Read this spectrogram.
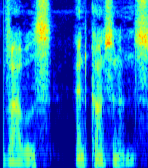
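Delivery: slow announcement. Shown as a demonstration. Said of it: "पहले vowels की ध्वनियों".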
